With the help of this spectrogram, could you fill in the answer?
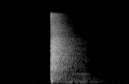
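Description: hand clap

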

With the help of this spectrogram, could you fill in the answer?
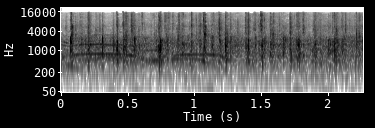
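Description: audience clapping and applauding

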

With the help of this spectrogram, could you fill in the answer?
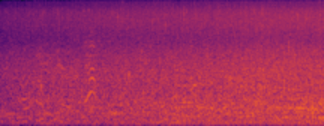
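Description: water

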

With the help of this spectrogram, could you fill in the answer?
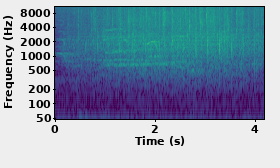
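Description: crowd applause

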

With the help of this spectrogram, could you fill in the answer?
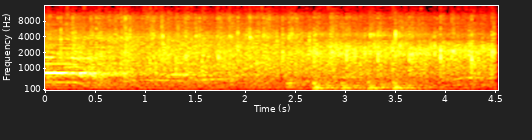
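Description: audience clapping

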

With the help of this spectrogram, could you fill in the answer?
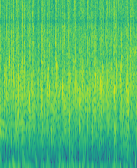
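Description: audience applause

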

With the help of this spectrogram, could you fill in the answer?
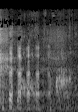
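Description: dogs barking and fighting

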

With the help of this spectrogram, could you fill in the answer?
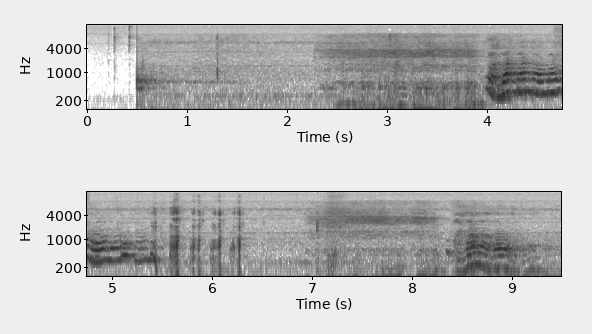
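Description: dog snoring

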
